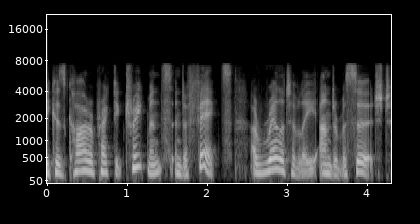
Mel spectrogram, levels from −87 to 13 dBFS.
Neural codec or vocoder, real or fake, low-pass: none; real; 7.2 kHz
